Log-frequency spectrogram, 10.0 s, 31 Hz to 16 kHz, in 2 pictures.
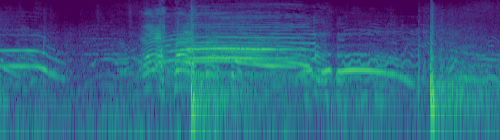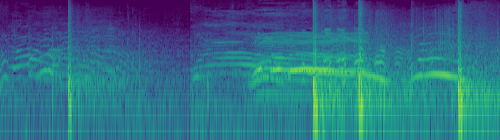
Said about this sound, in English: There's fireworks up, like 20 feet away from us. Oh my god. Oh my god. What? That was supposed to happen. That was crazy. Did it hit the car? Yes, that went all over the place. That looked like a fucking bomb.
